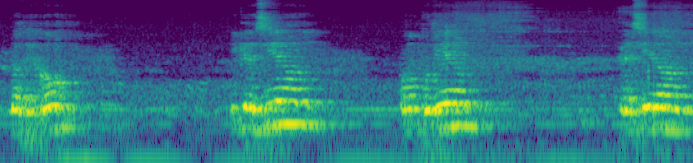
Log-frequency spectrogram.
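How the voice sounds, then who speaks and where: A man's voice: sits high, warm tone. A man, preaching a Bible study sermon in a church hall and putting questions straight to the congregation with passion. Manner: impassioned, questions the congregation directly. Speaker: pastor. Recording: very echoey hall, voice from far off with background noise.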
